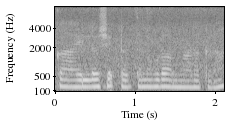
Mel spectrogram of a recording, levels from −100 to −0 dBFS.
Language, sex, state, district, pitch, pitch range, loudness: Telugu, female, Andhra Pradesh, Visakhapatnam, 190 Hz, 185-195 Hz, -18 LUFS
